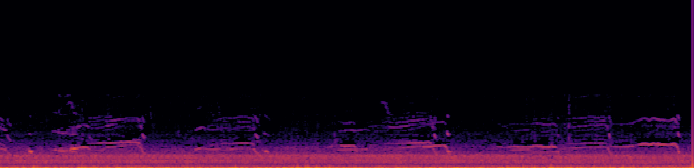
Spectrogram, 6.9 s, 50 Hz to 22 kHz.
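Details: Wild bald eagle pair's nest in Southwest Florida, 25 February 2023, an adult feeding a chick and turning angry on both. High, thin, piping notes come in clusters roughly every second over a steady low rumble.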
